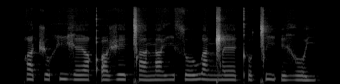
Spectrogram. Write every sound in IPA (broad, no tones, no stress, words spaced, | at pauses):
qɛt͡ʃoxiɣɛː qʼoʒeǀa ŋaɣisowa ŋ͡ǁɛːkʼoǀiʔɪ ɣoj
